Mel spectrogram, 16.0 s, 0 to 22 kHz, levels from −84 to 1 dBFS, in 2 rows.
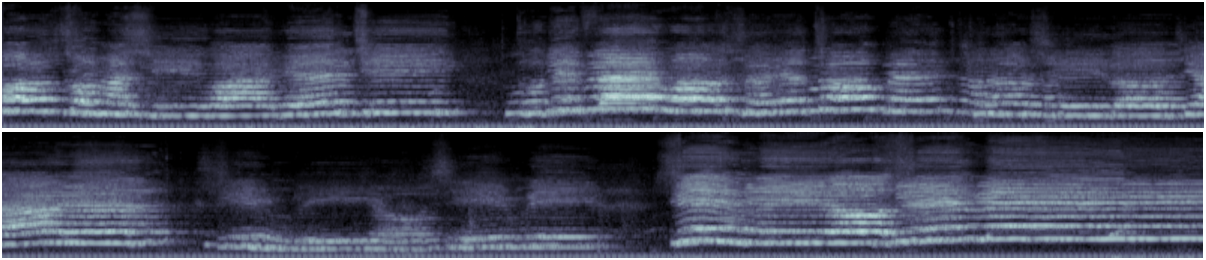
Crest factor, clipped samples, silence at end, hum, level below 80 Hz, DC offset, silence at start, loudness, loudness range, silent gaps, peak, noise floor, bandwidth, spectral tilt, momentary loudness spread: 20 dB; under 0.1%; 0 s; none; -50 dBFS; under 0.1%; 0 s; -25 LUFS; 8 LU; none; -6 dBFS; -47 dBFS; over 20 kHz; -2 dB/octave; 16 LU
